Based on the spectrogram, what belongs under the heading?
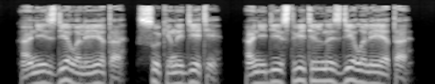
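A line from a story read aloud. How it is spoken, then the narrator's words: Growled. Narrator (Russian): прорычал Торн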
